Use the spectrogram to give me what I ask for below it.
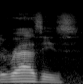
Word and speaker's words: Razzies: which was the Razzles. It's called the Razzles, right? I said that right? – The Razzies. – The Razzies.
